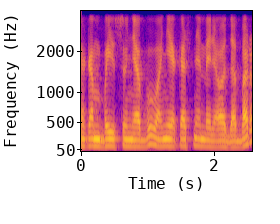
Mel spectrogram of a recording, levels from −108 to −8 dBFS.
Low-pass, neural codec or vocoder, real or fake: 3.6 kHz; none; real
